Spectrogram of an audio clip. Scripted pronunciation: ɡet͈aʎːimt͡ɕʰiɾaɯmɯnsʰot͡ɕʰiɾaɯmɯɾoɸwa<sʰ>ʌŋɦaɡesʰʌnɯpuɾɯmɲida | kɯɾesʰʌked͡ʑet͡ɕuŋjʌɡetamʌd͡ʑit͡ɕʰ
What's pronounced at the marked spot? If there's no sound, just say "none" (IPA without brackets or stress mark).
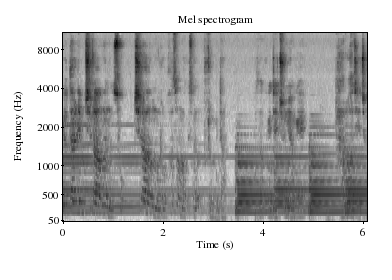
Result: sʰ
